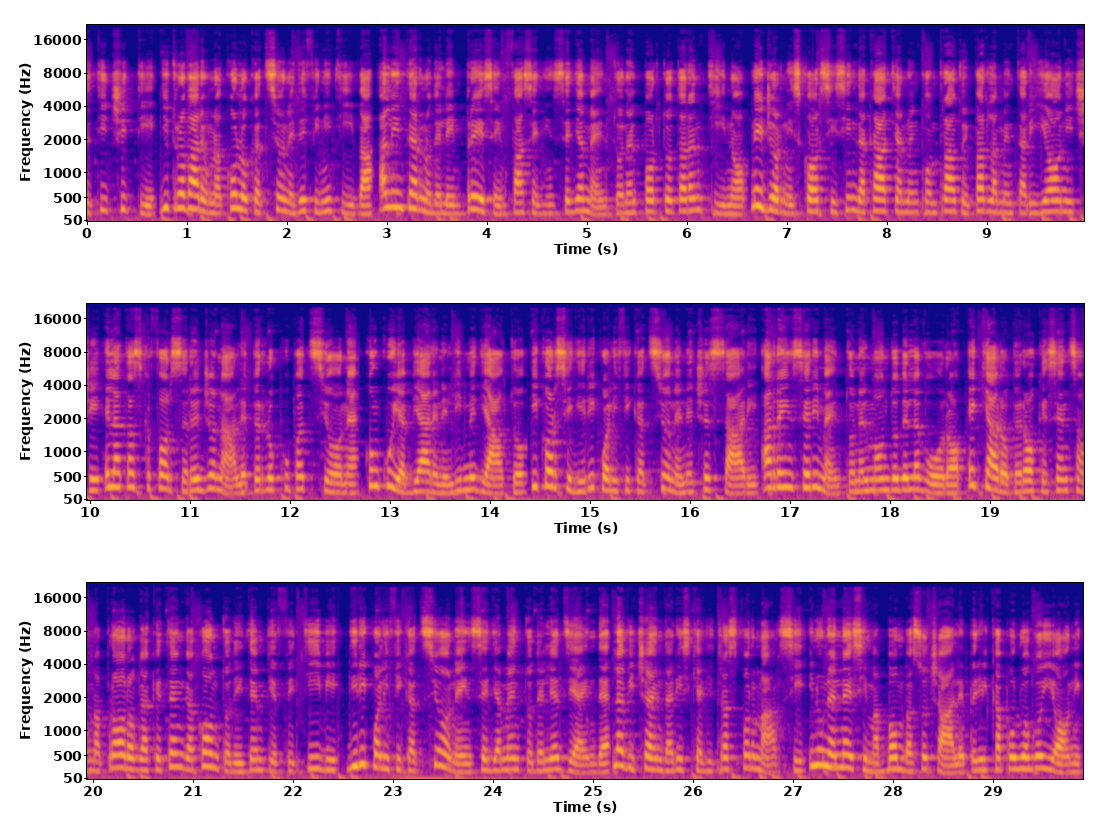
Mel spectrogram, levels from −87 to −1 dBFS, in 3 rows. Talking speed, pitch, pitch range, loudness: 160 wpm, 225 Hz, 190-245 Hz, -20 LUFS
